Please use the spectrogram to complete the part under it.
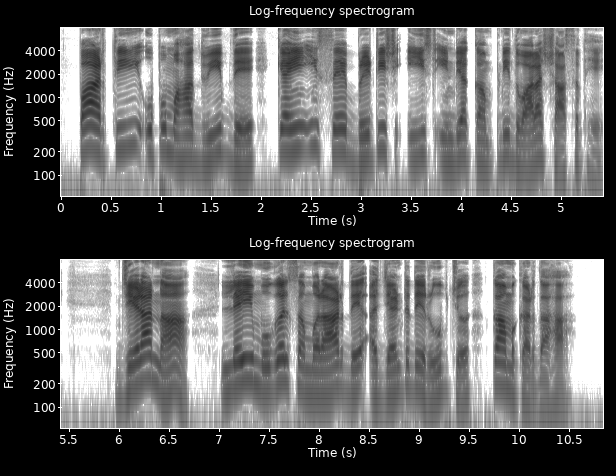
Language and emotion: Dogri, neutral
